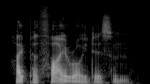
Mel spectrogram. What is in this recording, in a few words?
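"hyperthyroidism", British English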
